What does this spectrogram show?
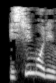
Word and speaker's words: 石森: が通例だった石森は石ノ森と読む sf マンガから学習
